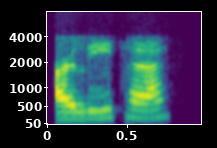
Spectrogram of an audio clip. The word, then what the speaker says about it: Arleta: Arlita Nordgren. – And can you spell that for me? – A-R-L-E-T-A. Nordgren, N-O-R-D-G-R-E-N.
